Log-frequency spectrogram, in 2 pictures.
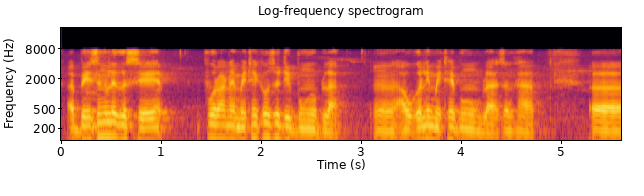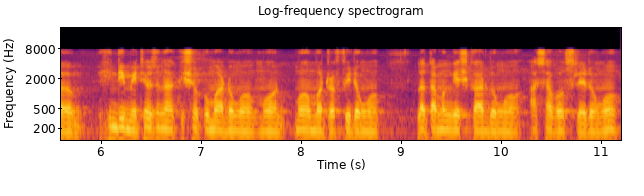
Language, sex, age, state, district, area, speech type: Bodo, male, 30-45, Assam, Baksa, urban, spontaneous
